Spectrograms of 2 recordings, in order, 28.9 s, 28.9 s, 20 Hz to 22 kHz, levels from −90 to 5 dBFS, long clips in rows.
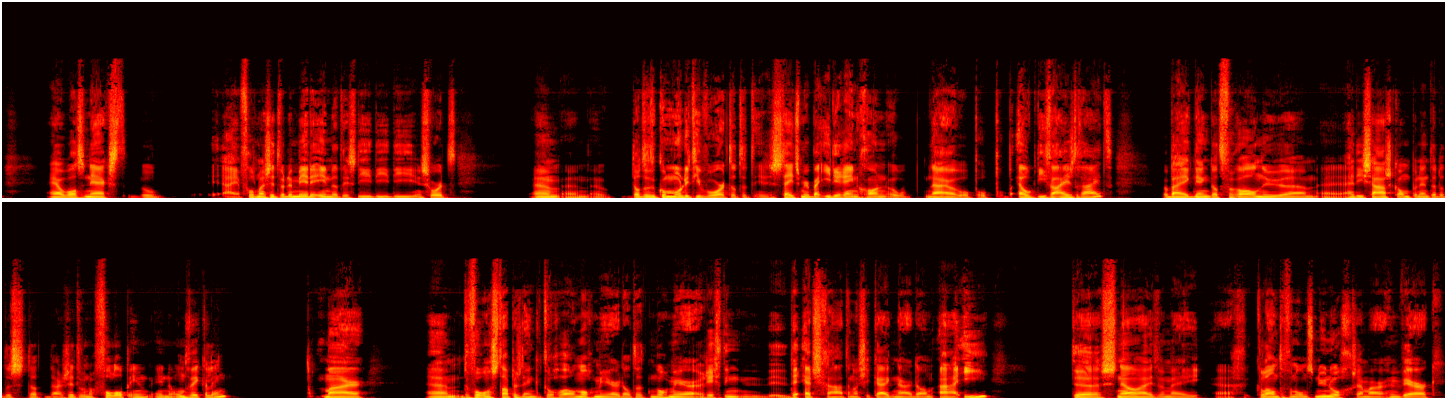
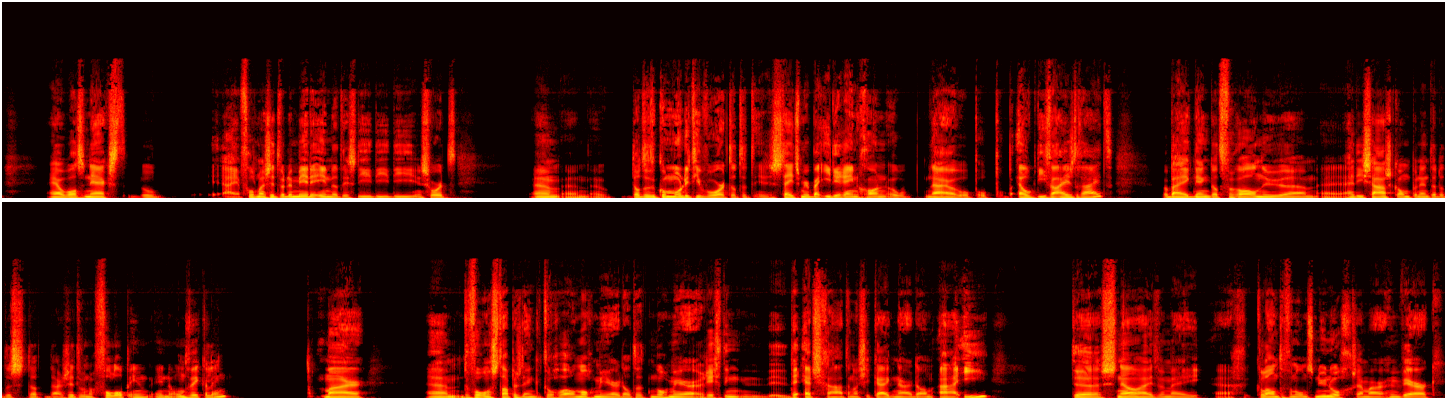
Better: neither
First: none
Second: none

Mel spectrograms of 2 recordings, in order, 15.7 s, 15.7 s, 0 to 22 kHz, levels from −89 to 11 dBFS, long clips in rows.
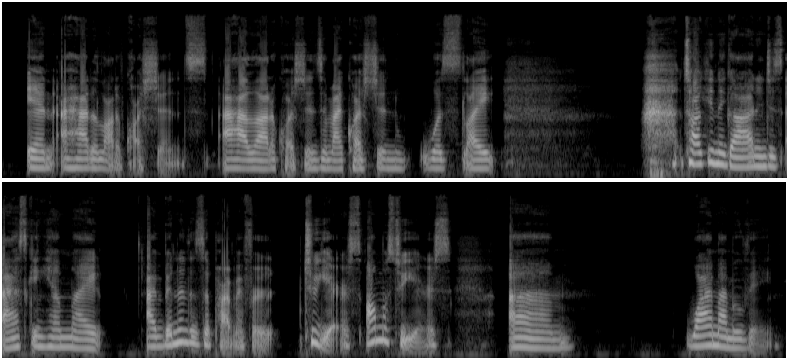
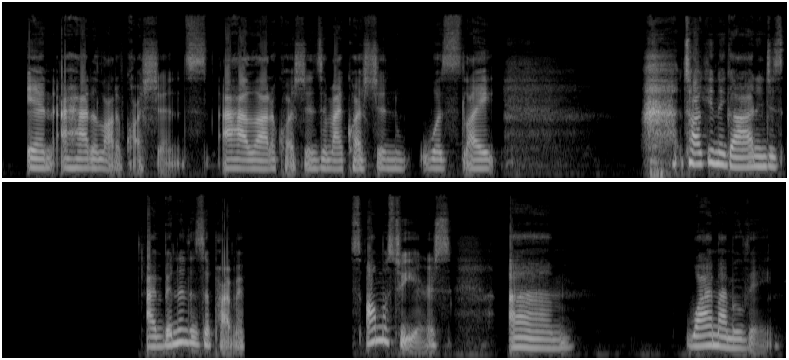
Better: first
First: none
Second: audio cutting out; at 8 s for 1.5 s and at 10 s for 1 s

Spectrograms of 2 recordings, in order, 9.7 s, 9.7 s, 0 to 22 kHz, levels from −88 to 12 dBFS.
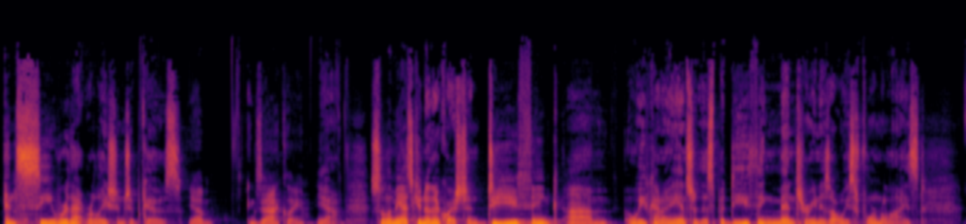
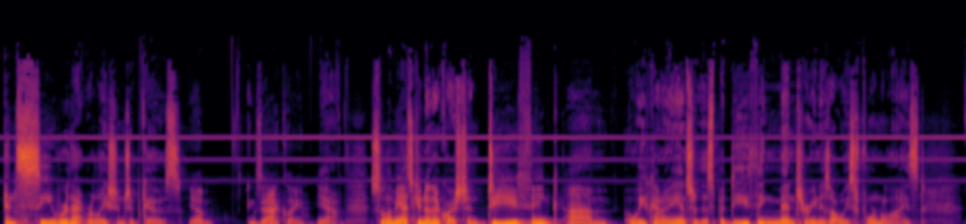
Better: first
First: none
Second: high-pitched whine; faint; throughout; 8.5 kHz, 25 dB below the speech

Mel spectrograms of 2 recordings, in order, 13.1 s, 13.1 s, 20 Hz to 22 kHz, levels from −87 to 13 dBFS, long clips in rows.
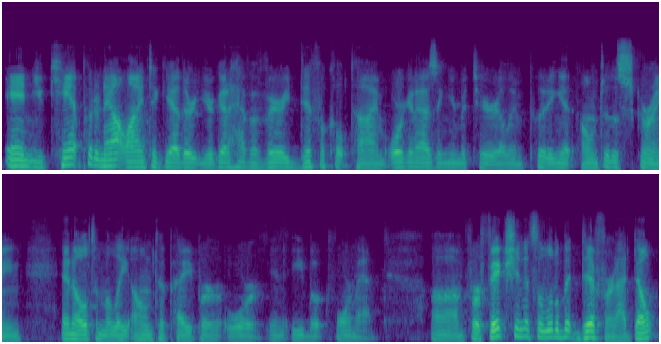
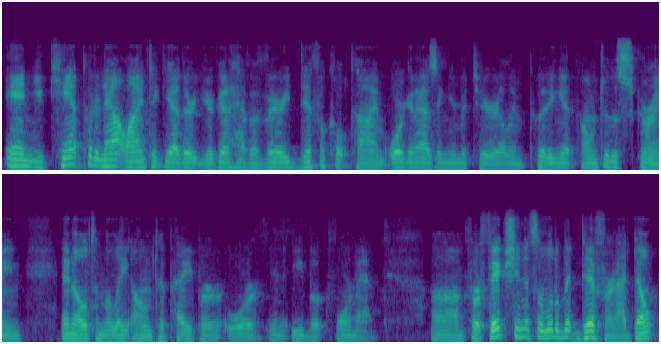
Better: first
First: garbled, watery; slightly; nothing above 7.5 kHz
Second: garbled, watery; badly; nothing above 7.5 kHz

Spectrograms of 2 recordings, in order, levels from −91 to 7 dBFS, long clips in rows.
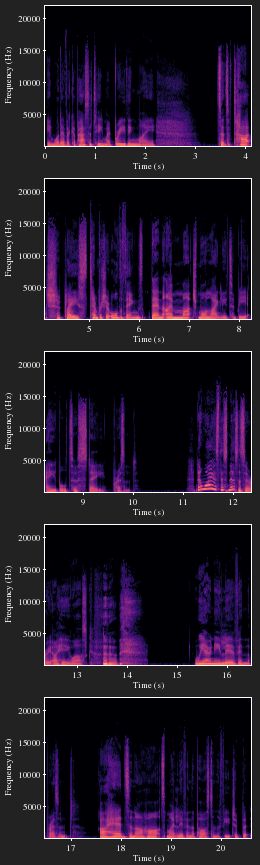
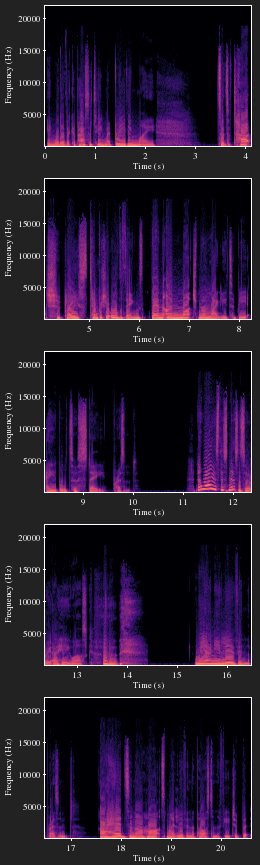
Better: first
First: none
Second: distortion; slight; 11% of the sound clipped

